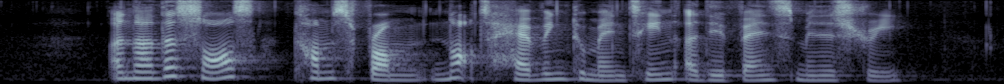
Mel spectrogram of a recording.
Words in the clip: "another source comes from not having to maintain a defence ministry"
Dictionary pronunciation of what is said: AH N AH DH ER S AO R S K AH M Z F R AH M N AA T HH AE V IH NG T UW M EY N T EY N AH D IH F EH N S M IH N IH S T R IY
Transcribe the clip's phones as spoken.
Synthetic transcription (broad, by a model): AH N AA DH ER S AO S K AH M S F R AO M N AA T HH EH V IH NG T UW M EY N T EY N AH D IH F EH N S M IH N IH S T R IY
